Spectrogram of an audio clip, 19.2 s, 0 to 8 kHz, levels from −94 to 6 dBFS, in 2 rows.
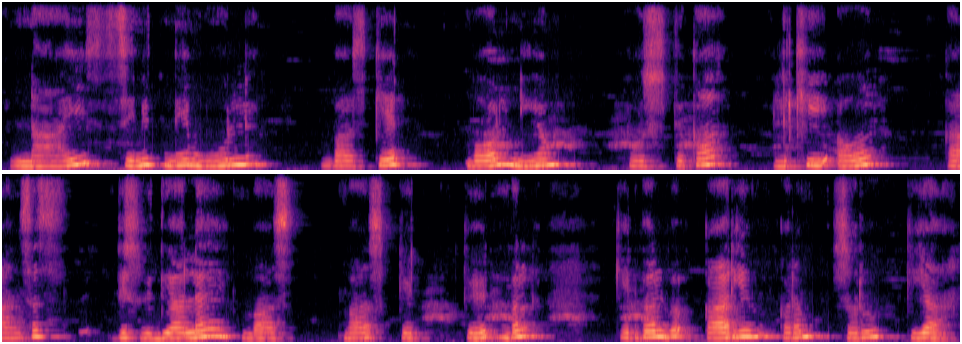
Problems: constant background noise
